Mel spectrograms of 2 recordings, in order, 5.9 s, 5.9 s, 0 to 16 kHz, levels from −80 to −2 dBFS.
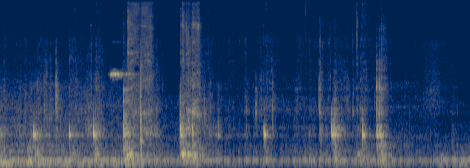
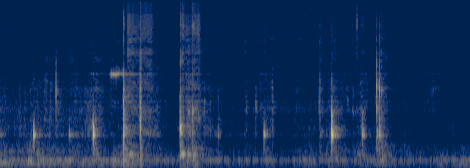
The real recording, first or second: first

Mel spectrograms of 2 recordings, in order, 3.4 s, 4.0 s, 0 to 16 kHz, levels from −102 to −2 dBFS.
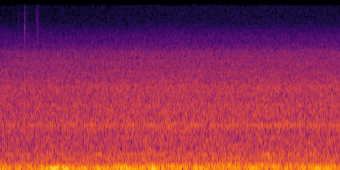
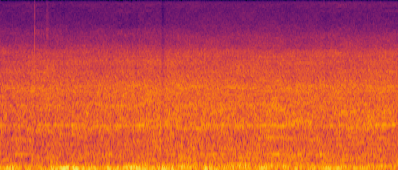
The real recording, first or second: first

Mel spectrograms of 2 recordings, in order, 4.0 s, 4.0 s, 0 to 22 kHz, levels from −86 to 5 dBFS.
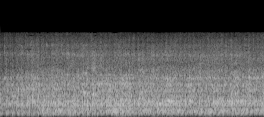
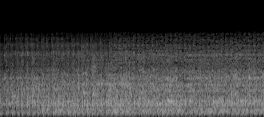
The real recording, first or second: second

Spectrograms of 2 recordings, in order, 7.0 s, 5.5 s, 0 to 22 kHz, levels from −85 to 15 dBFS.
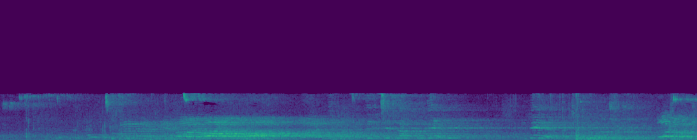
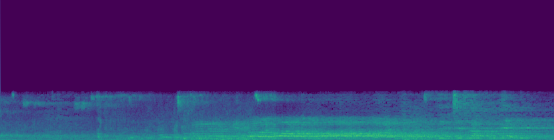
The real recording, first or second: first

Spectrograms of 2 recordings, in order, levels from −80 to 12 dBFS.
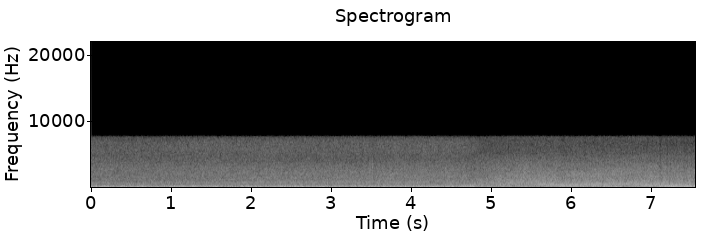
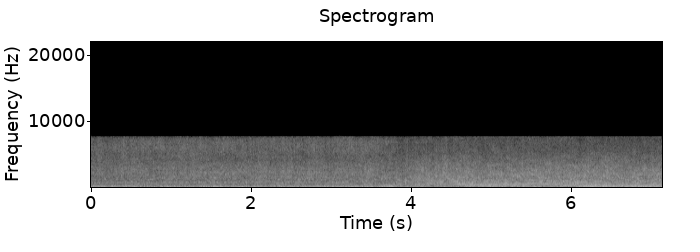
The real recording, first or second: first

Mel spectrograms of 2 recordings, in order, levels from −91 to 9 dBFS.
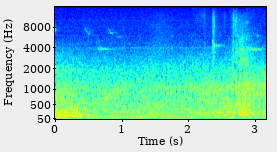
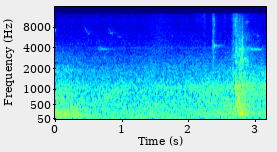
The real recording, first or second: first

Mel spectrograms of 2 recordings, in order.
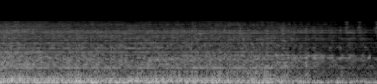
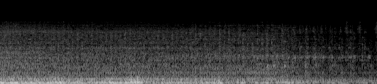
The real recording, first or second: second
